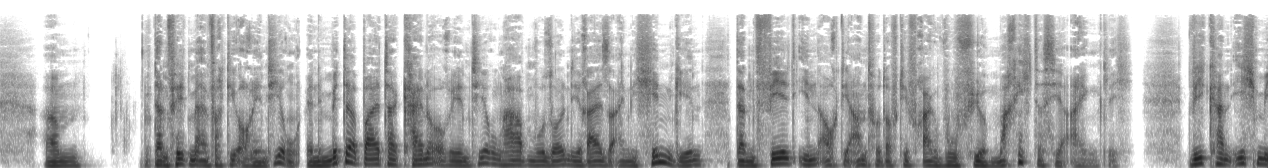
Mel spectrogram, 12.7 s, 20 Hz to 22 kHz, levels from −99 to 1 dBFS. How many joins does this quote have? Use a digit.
1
